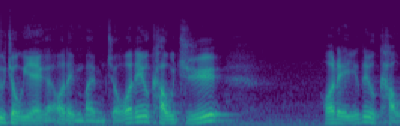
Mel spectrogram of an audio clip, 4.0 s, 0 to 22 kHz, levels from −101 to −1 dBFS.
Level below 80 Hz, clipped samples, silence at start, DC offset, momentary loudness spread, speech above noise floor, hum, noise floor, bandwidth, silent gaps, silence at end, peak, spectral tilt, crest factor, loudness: -76 dBFS; under 0.1%; 0 s; under 0.1%; 7 LU; 28 dB; none; -70 dBFS; 9.8 kHz; none; 0 s; -24 dBFS; -7 dB/octave; 18 dB; -43 LUFS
